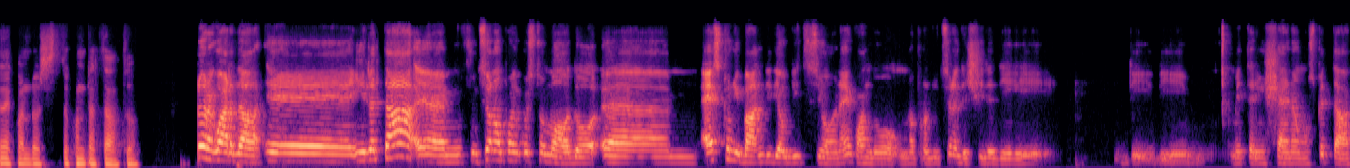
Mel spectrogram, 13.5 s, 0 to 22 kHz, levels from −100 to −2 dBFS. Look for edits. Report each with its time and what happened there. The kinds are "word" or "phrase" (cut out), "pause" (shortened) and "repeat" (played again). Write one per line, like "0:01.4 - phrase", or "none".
none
